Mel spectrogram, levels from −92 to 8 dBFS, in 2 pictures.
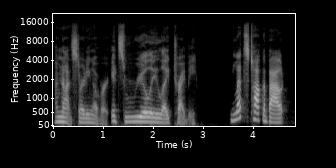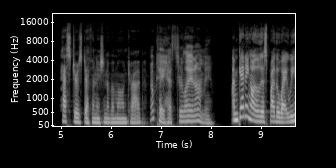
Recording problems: abrupt cut into speech; at the end

